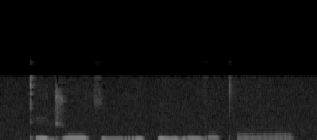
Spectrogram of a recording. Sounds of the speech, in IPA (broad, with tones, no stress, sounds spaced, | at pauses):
kʼ e˦ d͡ʒ oː˦ t͡s uː˨ r i˦ k͡p ĩ˦ ɡ͡b ũ˨ j ɔ˨ tʰ aː˨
